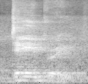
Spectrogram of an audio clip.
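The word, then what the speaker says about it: debris: It's silent in D-E-B-R-I-S, it's called daybreak.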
